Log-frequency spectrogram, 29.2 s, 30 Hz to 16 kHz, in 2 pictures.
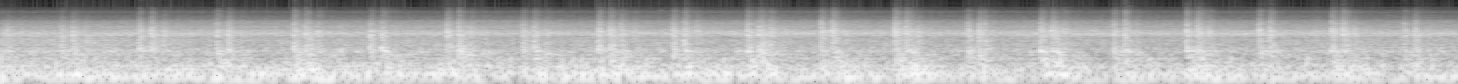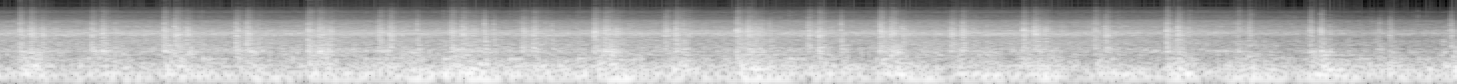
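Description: A 15-inch gauge miniature railway carriage running along the track, heard from inside its rear compartment: a continuous rumble of wheels on rail, with regular sharp clicks as the wheels pass over the rail joints.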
